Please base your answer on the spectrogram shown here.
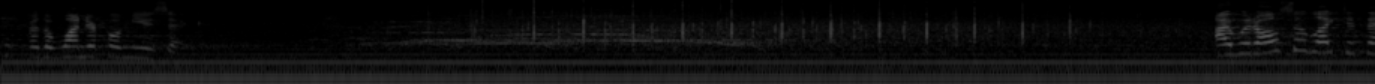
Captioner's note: applause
